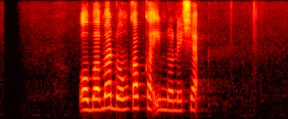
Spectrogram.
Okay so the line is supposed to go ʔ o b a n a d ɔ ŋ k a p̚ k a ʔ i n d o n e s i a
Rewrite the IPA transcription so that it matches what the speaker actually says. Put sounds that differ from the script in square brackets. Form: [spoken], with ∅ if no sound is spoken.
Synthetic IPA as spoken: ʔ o b a [m] a d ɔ ŋ k a p̚ k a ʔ i n d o n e s i a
